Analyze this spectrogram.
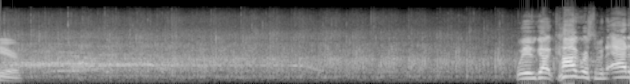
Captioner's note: applause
